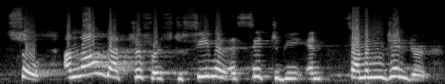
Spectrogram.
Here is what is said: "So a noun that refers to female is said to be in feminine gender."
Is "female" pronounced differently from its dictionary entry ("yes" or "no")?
no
